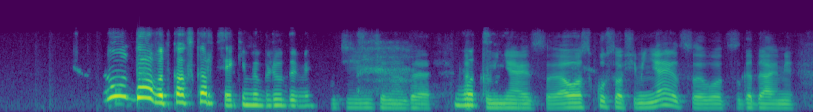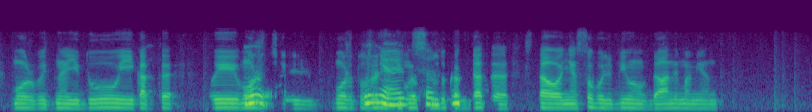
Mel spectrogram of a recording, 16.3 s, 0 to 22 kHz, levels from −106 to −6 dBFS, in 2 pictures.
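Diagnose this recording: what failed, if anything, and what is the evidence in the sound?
The speech dips at 3.29–3.37, 5.0–5.06, 10.93–11.14, 12.18–12.45 and 12.76–13.11 s, by roughly 5 to 20 dB. That's call processing, likely speech suppressed in double talk: the echo canceller mistook this talker for far-end echo and ducked everything.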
